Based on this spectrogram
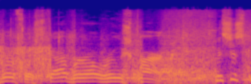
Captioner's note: applause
